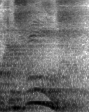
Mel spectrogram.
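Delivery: high mock child's cry of the name; lightly voiced little girl calling out; child's shout. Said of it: "dio un grito". (grito agudo de niña imitado)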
